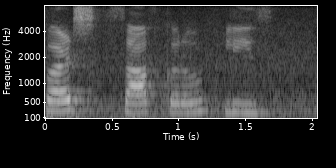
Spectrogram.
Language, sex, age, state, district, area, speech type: Urdu, female, 18-30, Bihar, Supaul, rural, read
